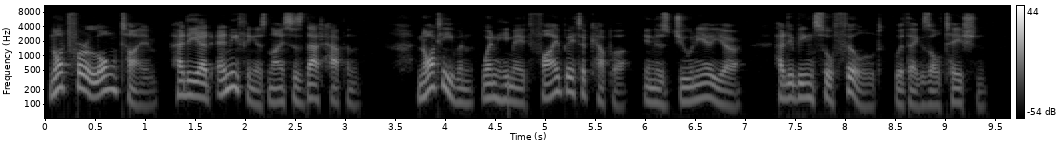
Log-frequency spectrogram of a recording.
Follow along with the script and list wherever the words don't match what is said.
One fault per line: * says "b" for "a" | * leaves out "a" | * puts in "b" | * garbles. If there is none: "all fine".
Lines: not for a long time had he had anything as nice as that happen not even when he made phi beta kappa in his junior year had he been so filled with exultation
all fine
